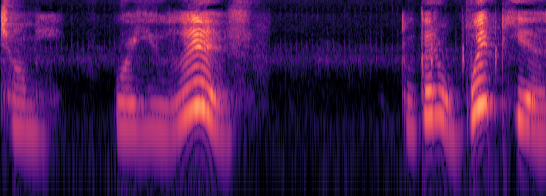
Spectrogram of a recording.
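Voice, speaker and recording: A female-sounding cartoonish character voice, high-pitched, at a fairly slow pace. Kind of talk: casual talk to camera. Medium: puppet.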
